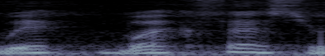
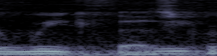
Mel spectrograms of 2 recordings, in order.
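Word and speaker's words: Wekfest: Is it Weckfest or Weekfest, Chris? – It's Weekfest for like 70th time, Grandpa. – But it's spelled Weck. – There's accents and shit over it.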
